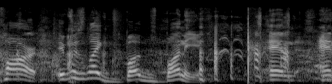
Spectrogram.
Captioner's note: laughter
